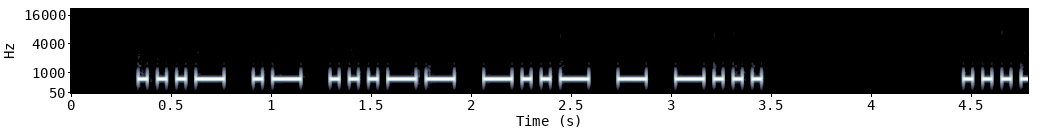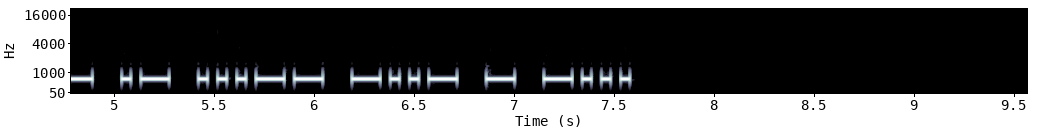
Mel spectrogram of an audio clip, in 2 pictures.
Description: Morse code, heard as a keyed tone, about 25 wpm, 700 Hz. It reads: VA3XTB VA3XTB
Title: DXCC-100 Call Signs - 6 Characters - Repeated 3x - 25wpm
